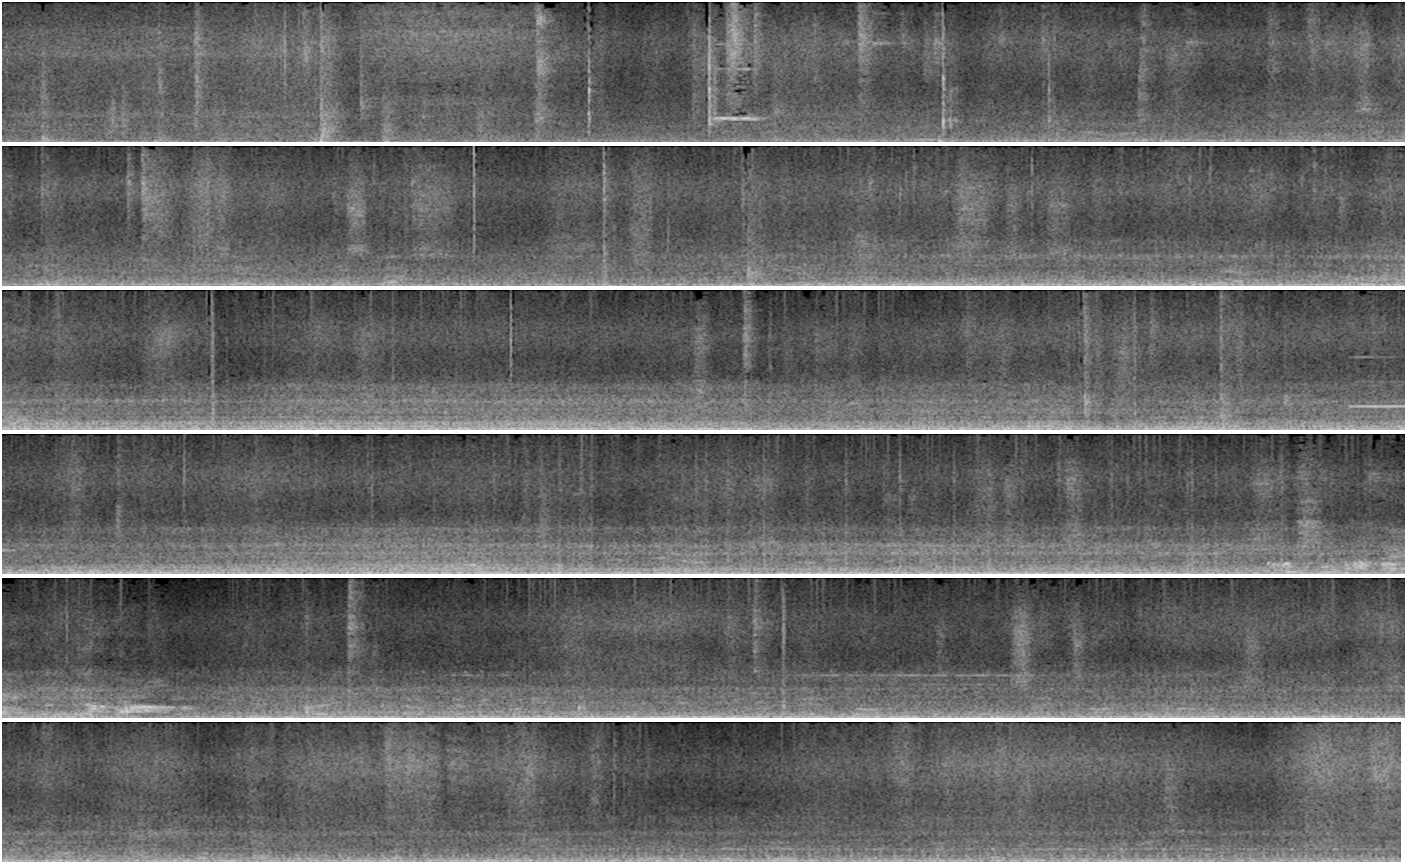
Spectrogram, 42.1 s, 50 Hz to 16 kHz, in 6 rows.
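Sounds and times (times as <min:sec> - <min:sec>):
bus engine droning: 0:00.0 - 0:42.0.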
